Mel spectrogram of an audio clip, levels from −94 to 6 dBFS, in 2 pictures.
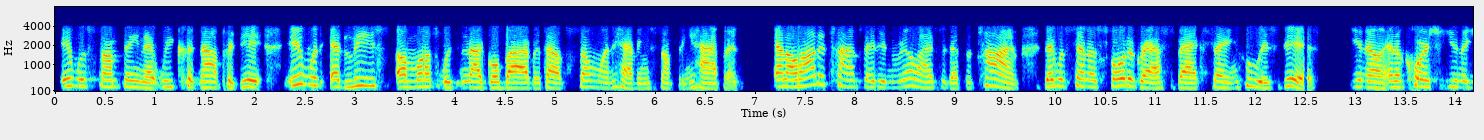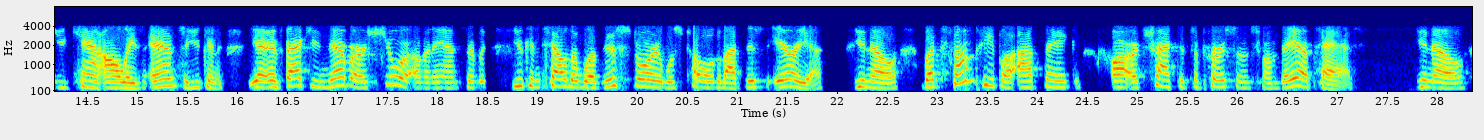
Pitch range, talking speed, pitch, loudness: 200-245 Hz, 205 wpm, 220 Hz, -19 LUFS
